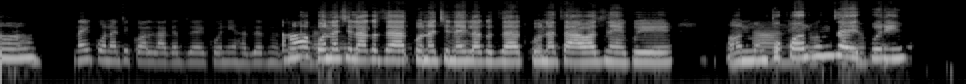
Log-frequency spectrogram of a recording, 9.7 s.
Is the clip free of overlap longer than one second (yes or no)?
no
